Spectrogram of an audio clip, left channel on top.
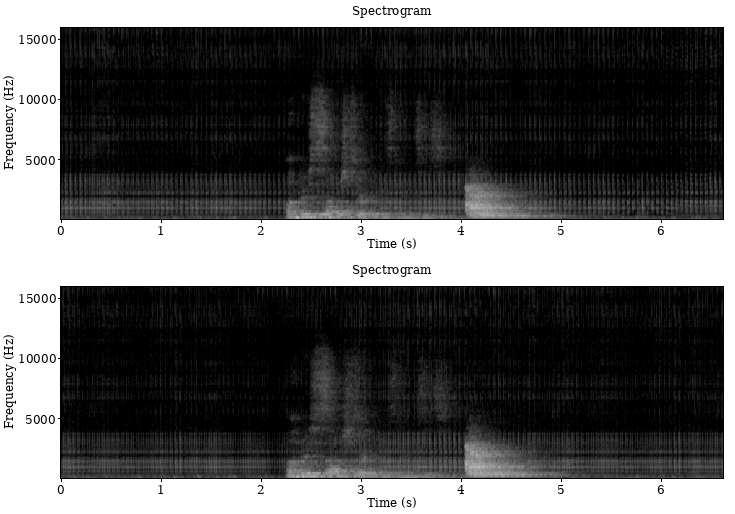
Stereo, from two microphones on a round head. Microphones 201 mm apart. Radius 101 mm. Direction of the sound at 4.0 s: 20° right (ahead or behind).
